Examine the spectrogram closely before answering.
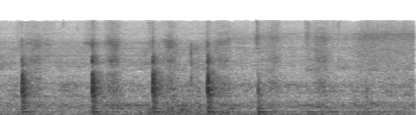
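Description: Kitchen knife chopping a boiled artichoke heart on a wooden cutting board: five sharp knocks of the blade on the wood, about two a second, then a pause near the end.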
